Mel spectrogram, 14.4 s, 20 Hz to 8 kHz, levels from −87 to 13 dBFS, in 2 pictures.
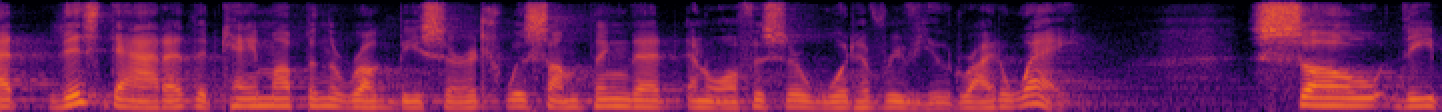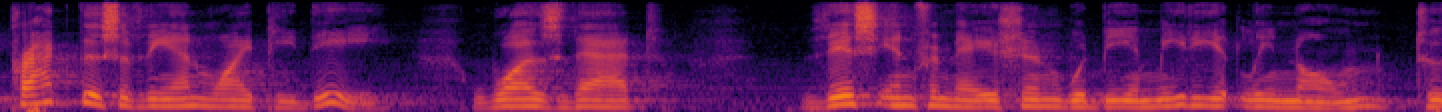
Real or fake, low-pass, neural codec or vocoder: real; 7.2 kHz; none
